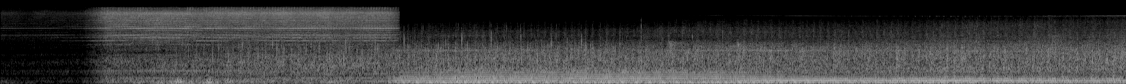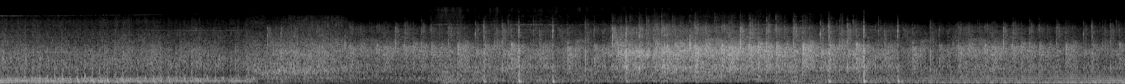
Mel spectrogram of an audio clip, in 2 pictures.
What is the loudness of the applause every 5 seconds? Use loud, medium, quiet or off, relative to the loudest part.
quiet, quiet, medium, loud, medium.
